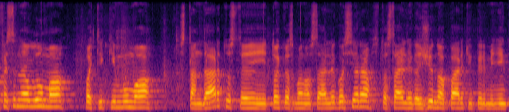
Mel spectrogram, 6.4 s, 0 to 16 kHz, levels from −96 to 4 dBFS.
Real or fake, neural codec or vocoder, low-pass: real; none; 14.4 kHz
